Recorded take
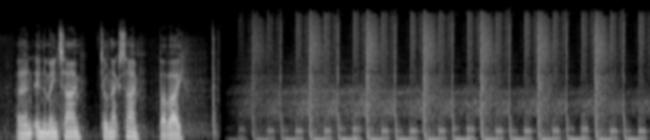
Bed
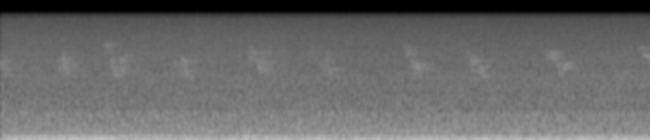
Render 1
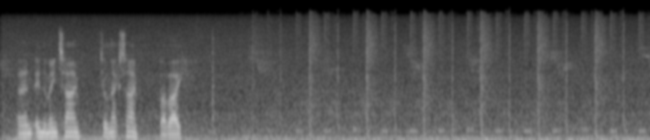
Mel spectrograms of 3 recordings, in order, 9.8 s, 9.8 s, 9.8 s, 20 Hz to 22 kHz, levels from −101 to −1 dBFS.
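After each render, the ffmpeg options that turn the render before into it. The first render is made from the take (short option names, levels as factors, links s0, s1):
-filter_complex "[1:a]volume=0.211[s0];[0:a][s0]amix=inputs=2:normalize=0"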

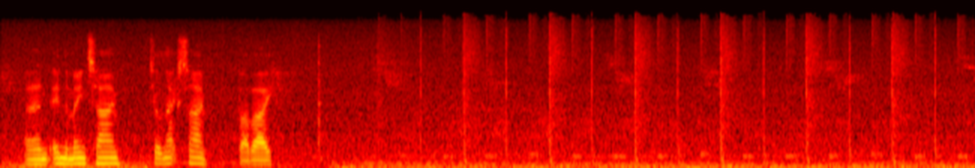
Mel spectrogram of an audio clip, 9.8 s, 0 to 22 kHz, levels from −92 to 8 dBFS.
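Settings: -filter_complex "[0:a]asettb=1/sr,asplit=3[s0][s1][s2];[s0]atrim=end=1.494[s3];[s1]atrim=start=1.49:end=3.27,asetpts=PTS-STARTPTS,afade=t=in:d=0.004:c=qsin,afade=t=out:st=1.776:d=0.004:c=qsin,highpass=f=180:p=1[s4];[s2]atrim=start=3.266[s5];[s3][s4]acrossfade=d=0.004:c1=hsin:c2=qsin[s6];[s6][s5]acrossfade=d=0.004:c1=qsin:c2=hsin"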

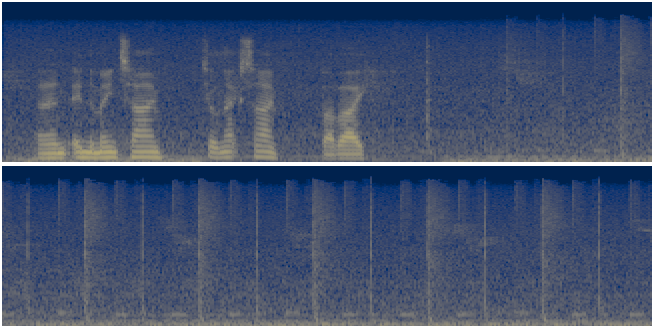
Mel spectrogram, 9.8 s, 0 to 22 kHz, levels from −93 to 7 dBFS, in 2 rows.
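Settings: -af anull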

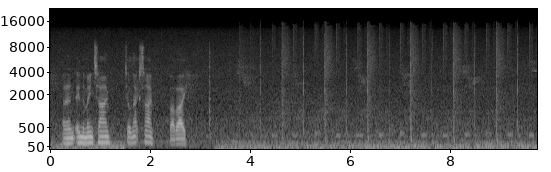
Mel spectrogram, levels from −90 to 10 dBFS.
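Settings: -af "volume=1.12"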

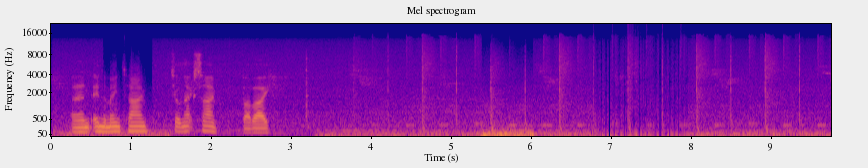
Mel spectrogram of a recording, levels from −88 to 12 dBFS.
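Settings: -filter_complex "[0:a]asettb=1/sr,asplit=3[s0][s1][s2];[s0]atrim=end=0.654[s3];[s1]atrim=start=0.65:end=1.27,asetpts=PTS-STARTPTS,afade=t=in:d=0.004:c=qsin,afade=t=out:st=0.616:d=0.004:c=qsin,adynamicsmooth=sensitivity=1.5:basefreq=860[s4];[s2]atrim=start=1.266[s5];[s3][s4]acrossfade=d=0.004:c1=hsin:c2=qsin[s6];[s6][s5]acrossfade=d=0.004:c1=qsin:c2=hsin,asettb=1/sr,asplit=3[s7][s8][s9];[s7]atrim=end=5.384[s10];[s8]atrim=start=5.38:end=6.03,asetpts=PTS-STARTPTS,afade=t=in:d=0.004:c=qsin,afade=t=out:st=0.646:d=0.004:c=qsin,aemphasis=mode=reproduction:type=bsi[s11];[s9]atrim=start=6.026[s12];[s10][s11]acrossfade=d=0.004:c1=hsin:c2=qsin[s13];[s13][s12]acrossfade=d=0.004:c1=qsin:c2=hsin,asettb=1/sr,asplit=3[s14][s15][s16];[s14]atrim=end=6.774[s17];[s15]atrim=start=6.77:end=7.96,asetpts=PTS-STARTPTS,afade=t=in:d=0.004:c=qsin,afade=t=out:st=1.186:d=0.004:c=qsin,aeval=exprs='max(val(0),0)':c=same[s18];[s16]atrim=start=7.956[s19];[s17][s18]acrossfade=d=0.004:c1=hsin:c2=qsin[s20];[s20][s19]acrossfade=d=0.004:c1=qsin:c2=hsin"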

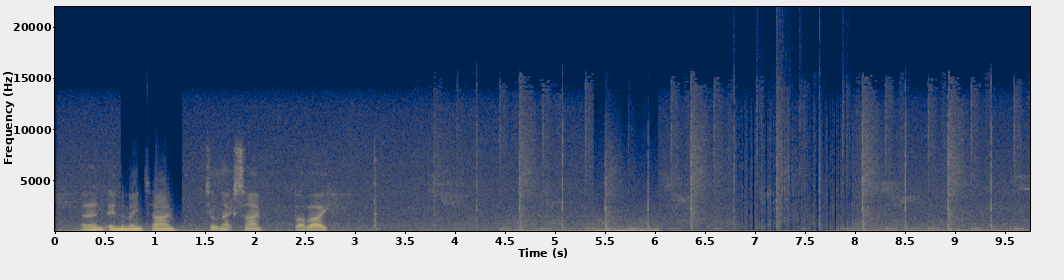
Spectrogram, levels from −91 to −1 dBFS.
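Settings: -filter_complex "[0:a]asettb=1/sr,asplit=3[s0][s1][s2];[s0]atrim=end=3.254[s3];[s1]atrim=start=3.25:end=4.45,asetpts=PTS-STARTPTS,afade=t=in:d=0.004:c=qsin,afade=t=out:st=1.196:d=0.004:c=qsin,highpass=f=310:p=1[s4];[s2]atrim=start=4.446[s5];[s3][s4]acrossfade=d=0.004:c1=hsin:c2=qsin[s6];[s6][s5]acrossfade=d=0.004:c1=qsin:c2=hsin,asettb=1/sr,asplit=3[s7][s8][s9];[s7]atrim=end=6.074[s10];[s8]atrim=start=6.07:end=7.81,asetpts=PTS-STARTPTS,afade=t=in:d=0.004:c=qsin,afade=t=out:st=1.736:d=0.004:c=qsin,equalizer=f=150:t=o:w=2.2:g=-14[s11];[s9]atrim=start=7.806[s12];[s10][s11]acrossfade=d=0.004:c1=hsin:c2=qsin[s13];[s13][s12]acrossfade=d=0.004:c1=qsin:c2=hsin"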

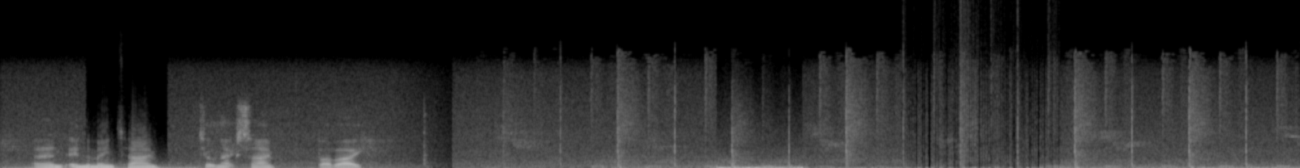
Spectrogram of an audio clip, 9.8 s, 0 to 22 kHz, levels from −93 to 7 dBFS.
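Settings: -filter_complex "[0:a]asettb=1/sr,asplit=3[s0][s1][s2];[s0]atrim=end=4.004[s3];[s1]atrim=start=4:end=5.34,asetpts=PTS-STARTPTS,afade=t=in:d=0.004:c=qsin,afade=t=out:st=1.336:d=0.004:c=qsin,highpass=f=110:w=0.5412,highpass=f=110:w=1.3066[s4];[s2]atrim=start=5.336[s5];[s3][s4]acrossfade=d=0.004:c1=hsin:c2=qsin[s6];[s6][s5]acrossfade=d=0.004:c1=qsin:c2=hsin,asettb=1/sr,asplit=3[s7][s8][s9];[s7]atrim=end=8.124[s10];[s8]atrim=start=8.12:end=8.98,asetpts=PTS-STARTPTS,afade=t=in:d=0.004:c=qsin,afade=t=out:st=0.856:d=0.004:c=qsin,highpass=80[s11];[s9]atrim=start=8.976[s12];[s10][s11]acrossfade=d=0.004:c1=hsin:c2=qsin[s13];[s13][s12]acrossfade=d=0.004:c1=qsin:c2=hsin,asplit=2[s14][s15];[s14]atrim=end=3.4,asetpts=PTS-STARTPTS,afade=t=out:st=2.8:d=0.6:silence=0.16788[s16];[s15]atrim=start=3.4,asetpts=PTS-STARTPTS,afade=t=in:d=0.004:c=hsin:silence=0.16788[s17];[s16][s17]concat=n=2:v=0:a=1"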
